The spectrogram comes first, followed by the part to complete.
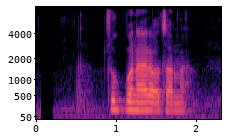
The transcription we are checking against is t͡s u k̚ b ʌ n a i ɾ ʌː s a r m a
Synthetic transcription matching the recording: t͡s u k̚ b ʌ n a e ɾ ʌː t͡s a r m a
